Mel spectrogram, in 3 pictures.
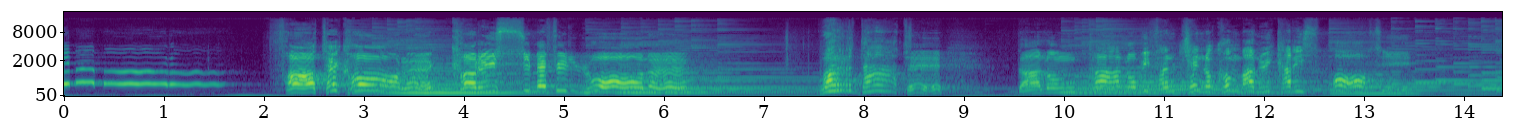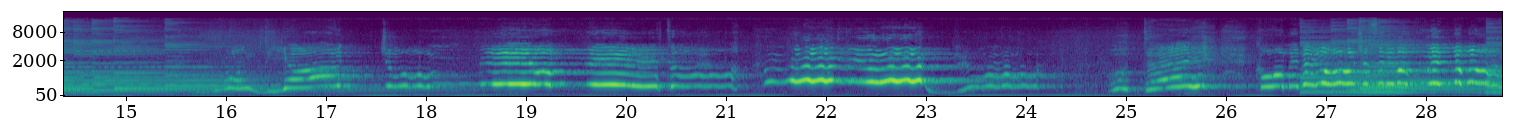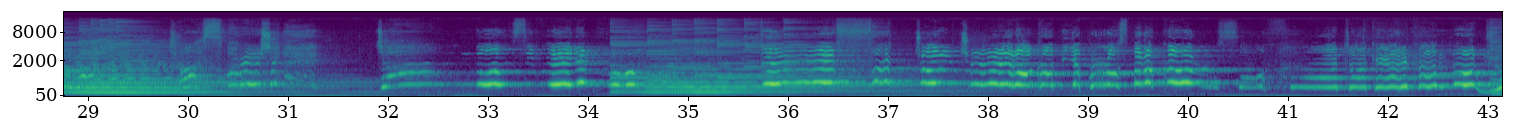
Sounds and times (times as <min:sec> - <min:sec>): Music: 0:01.5 - 0:21.3, 0:26.2 - 0:43.1.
